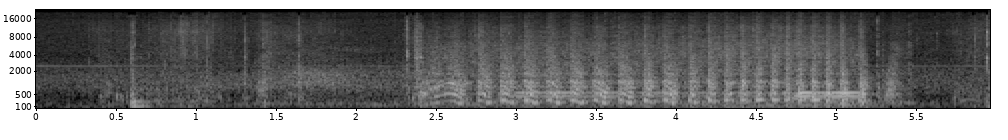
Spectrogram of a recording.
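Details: 2011 BMW X5 3.0 L diesel, towed in with crank no start: a few clicks then starter churns at even rapid beat about three seconds, engine never catches; exhaust back pressure rises to about 685 mbar while cranking; cause under diagnosis.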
